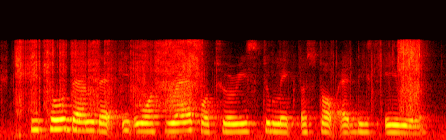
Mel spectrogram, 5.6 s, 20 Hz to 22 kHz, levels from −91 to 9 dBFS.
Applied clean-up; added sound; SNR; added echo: none; Tearing; 16 dB; none.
